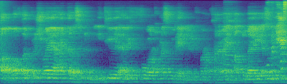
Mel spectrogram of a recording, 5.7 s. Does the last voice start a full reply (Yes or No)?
Yes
